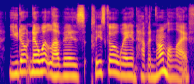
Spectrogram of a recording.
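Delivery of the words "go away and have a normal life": ordinary talk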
